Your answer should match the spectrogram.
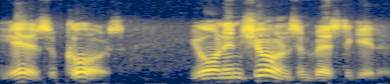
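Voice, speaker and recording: An actor playing a curt, guarded acting county attorney in a 1950s radio drama, with an American accent on a dull vintage recording. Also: male voice, medium pitch, big pitch swings, normal speed, bright, forceful tone, dry recording, heavily acted.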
